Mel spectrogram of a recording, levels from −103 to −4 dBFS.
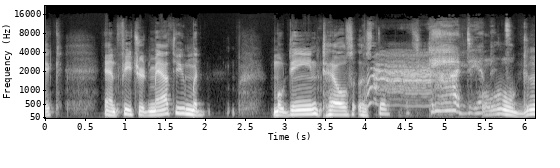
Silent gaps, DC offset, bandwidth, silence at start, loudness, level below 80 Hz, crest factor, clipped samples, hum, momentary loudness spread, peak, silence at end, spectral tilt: none; under 0.1%; 13.5 kHz; 0 s; -14 LUFS; -54 dBFS; 14 dB; under 0.1%; none; 10 LU; 0 dBFS; 0 s; -5.5 dB/octave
